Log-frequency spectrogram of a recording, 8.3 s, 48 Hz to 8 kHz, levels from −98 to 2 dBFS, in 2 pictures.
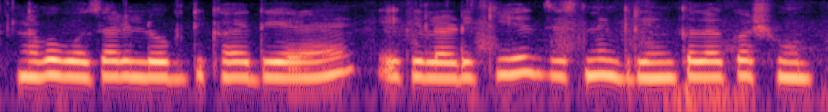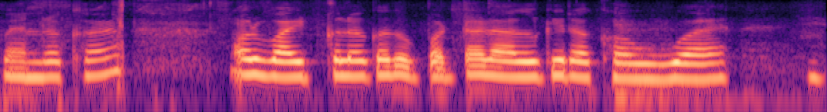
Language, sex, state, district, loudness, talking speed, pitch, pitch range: Hindi, female, Rajasthan, Nagaur, -16 LUFS, 215 wpm, 245 Hz, 235-255 Hz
